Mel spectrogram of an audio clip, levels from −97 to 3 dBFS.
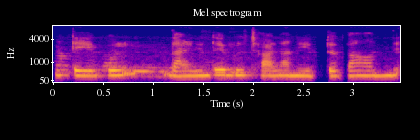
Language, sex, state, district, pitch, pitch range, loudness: Telugu, female, Telangana, Karimnagar, 245 Hz, 235-255 Hz, -23 LUFS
